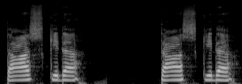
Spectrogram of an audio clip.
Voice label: "tasketv", Muscogee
